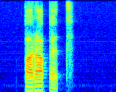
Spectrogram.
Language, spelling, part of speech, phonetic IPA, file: Polish, parapet, noun, [paˈrapɛt], Pl-parapet.ogg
